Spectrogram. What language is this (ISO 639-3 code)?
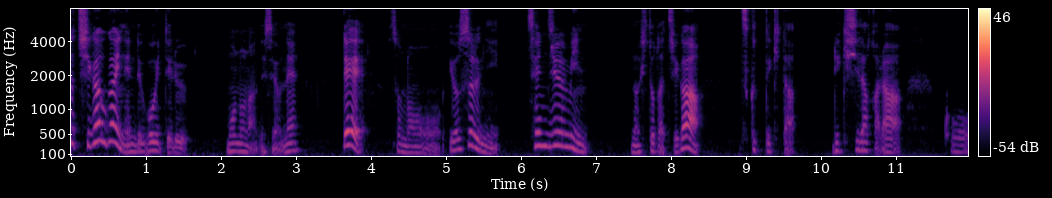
jpn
